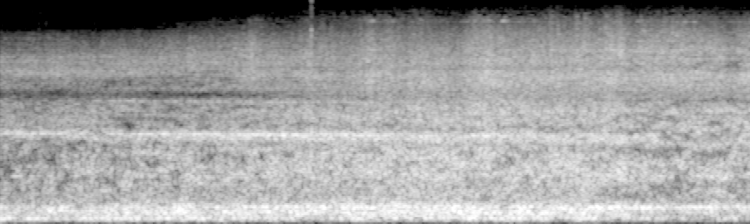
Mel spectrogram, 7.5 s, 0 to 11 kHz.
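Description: Train hauled by a Class 189 electric locomotive approaching, a steady rushing rumble that grows slowly louder, with a faint steady whine above it.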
